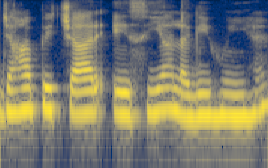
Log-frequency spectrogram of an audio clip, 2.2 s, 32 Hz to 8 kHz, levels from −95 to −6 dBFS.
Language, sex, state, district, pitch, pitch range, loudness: Hindi, female, Uttar Pradesh, Jalaun, 205 Hz, 185-220 Hz, -14 LUFS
